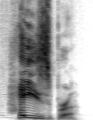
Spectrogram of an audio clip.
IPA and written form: ˈheɪzb(ə)rə (Happisburgh)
